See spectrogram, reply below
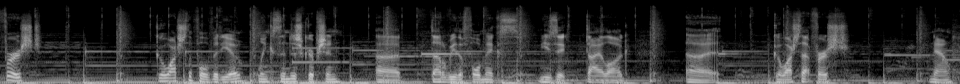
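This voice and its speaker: Low-pitched man, casual explainer. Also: unhurried, pauses often, music in the background. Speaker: sound designer presenting own project.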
